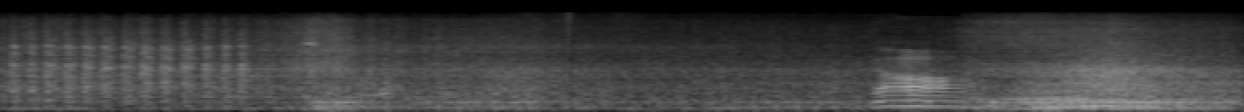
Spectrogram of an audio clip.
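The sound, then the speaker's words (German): A Monteverdi car engine chugs in a fast, steady pulse, then roars up into a louder, rushing rev, with a short spoken word breaking in just before the surge, on the Bürgleplatz. “Wir hören aber noch mal in den Motor rein von diesem Monteverdi.”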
